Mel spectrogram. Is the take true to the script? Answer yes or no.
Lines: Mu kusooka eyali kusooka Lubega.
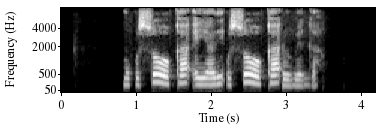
yes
